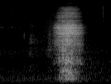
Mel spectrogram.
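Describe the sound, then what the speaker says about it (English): One big, harsh sniff close to the microphone, lasting about a quarter of a second, with quiet indoor room tone before and after it. "that was a horrible big sniff"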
